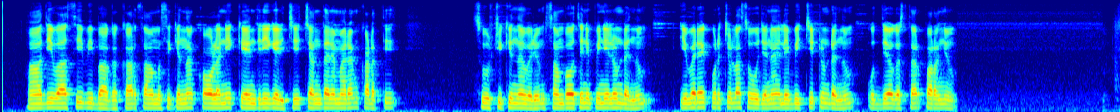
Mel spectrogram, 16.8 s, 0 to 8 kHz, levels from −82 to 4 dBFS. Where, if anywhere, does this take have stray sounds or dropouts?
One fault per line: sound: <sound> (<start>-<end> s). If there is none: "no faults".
no faults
